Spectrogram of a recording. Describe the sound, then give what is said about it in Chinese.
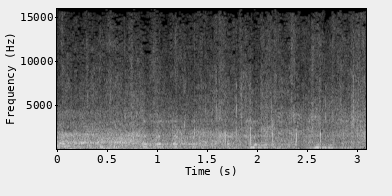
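Steady audience applause fills the whole stretch, a dense wash of many hands clapping at an even, sustained level, with faint murmurs from the crowd underneath. “啊，这次比较自觉，我没叫你们就鼓掌了。”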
